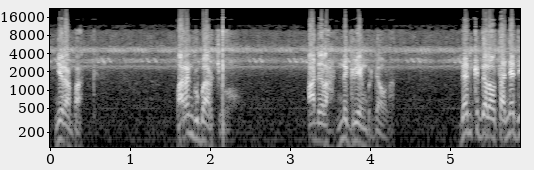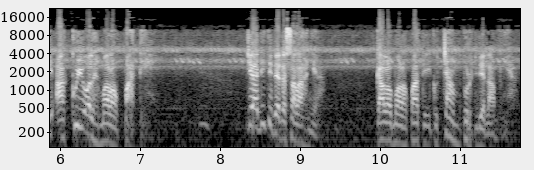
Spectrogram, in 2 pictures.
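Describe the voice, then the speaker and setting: A man's voice: on the high side, very animated, a little fast, long pauses, sharp tone, slight background noise. A man playing a commanding noble warrior in an Indonesian historical fantasy drama, speaking in a formal, declamatory way. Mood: stern, firm.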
